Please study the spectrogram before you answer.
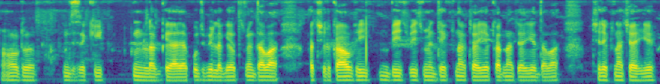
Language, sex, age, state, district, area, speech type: Hindi, male, 30-45, Uttar Pradesh, Bhadohi, rural, spontaneous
